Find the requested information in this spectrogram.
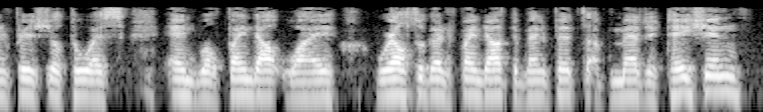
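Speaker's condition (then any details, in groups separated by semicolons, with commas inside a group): Ataxia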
